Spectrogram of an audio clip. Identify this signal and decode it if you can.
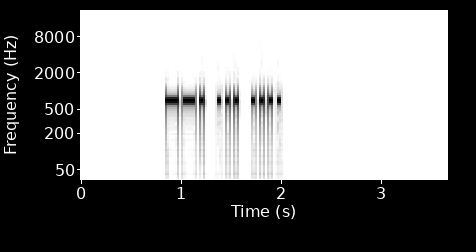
Morse code, heard as a keyed tone, about 28 wpm, 700 Hz. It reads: GSH
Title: USA Call Sign Postfixes - 3 Letters 28wpm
